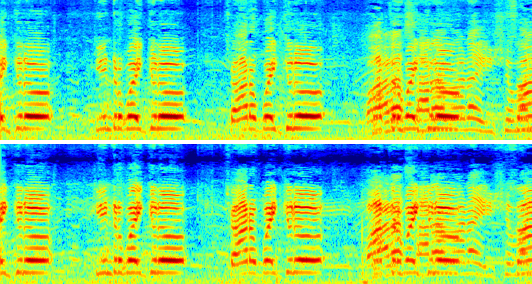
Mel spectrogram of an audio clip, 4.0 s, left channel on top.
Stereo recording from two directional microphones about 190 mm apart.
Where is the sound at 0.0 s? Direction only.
45° left (ahead or behind); by 2.2 s 15° left (ahead or behind).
